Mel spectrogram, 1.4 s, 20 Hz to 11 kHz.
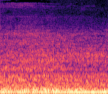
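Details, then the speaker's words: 2002 Ford F350 V10 with over 200,000 miles, after an AC compressor pulley and bearing replacement. Steady, even idle while the AC clutch clicks on and off, cycling. The clutch air gap is still to be checked against 18–30 thousandths. "and now I hear it clicking on, clicking off, clicking on, clicking off, just cycling."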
